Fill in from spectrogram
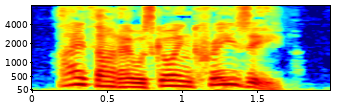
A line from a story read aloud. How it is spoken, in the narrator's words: said the lady as she looked around nervously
